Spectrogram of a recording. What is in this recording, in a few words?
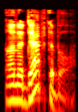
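"unadaptable", British English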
